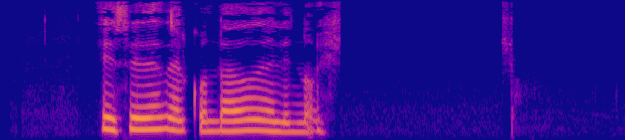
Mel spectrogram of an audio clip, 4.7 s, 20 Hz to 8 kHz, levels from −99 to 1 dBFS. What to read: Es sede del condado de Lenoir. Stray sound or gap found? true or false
false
